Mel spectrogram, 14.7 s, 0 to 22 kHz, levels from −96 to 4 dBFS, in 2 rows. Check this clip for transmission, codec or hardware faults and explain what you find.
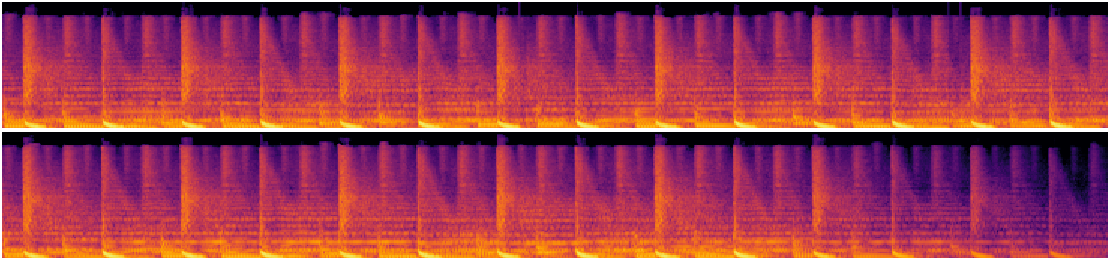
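Two brief dips point to one channel dropping out. They fall at 3.44–3.49 s and 6.30–6.38 s. The level drops abruptly by about 6 dB, then snaps back. The likely cause is one stereo channel briefly going silent before the mono sum, halving the shared signal.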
